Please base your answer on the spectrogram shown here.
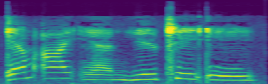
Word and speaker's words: minute: Minute or minute. M-I-N-U-T-E, pronounced minute, very small.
